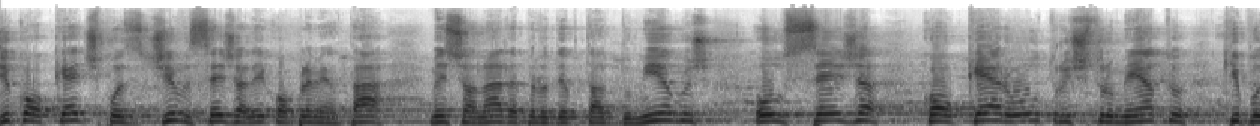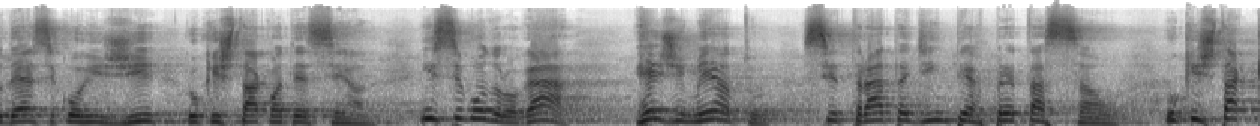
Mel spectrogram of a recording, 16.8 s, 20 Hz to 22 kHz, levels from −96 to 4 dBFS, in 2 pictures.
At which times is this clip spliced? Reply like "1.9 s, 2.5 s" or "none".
none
